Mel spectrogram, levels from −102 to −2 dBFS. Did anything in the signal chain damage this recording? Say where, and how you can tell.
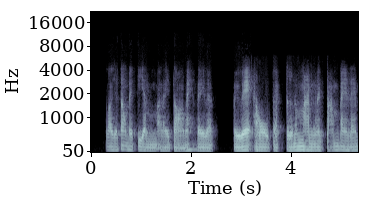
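Yes. From 3.2 s to the end, a call bitrate drop at the network and codec stage makes the speech rough and muffled. This fits the Opus encoder falling from 32 to about 7 kbps. On a spectrogram, energy above 6 kHz vanishes, where the call path previously reached 12 kHz.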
